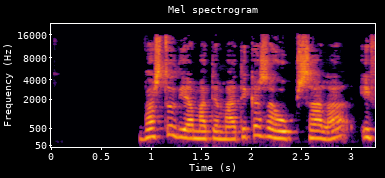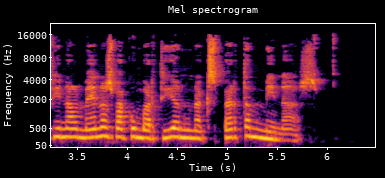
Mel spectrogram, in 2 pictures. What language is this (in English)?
Catalan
